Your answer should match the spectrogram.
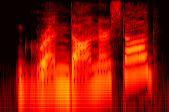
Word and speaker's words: Gründonnerstag: Quote, Gründonnerstag, which means Green Thursday.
